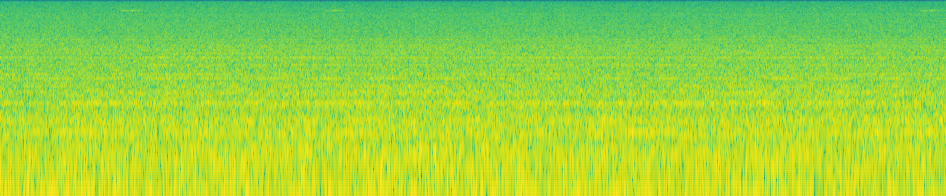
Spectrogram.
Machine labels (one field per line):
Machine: fan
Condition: normal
